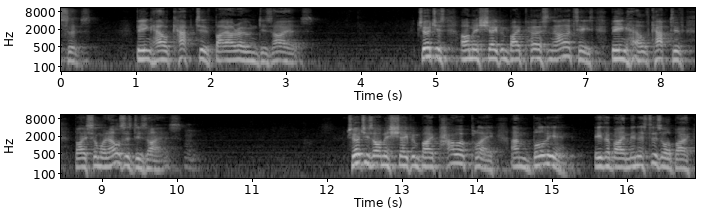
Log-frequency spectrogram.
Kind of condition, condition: setting, live audience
